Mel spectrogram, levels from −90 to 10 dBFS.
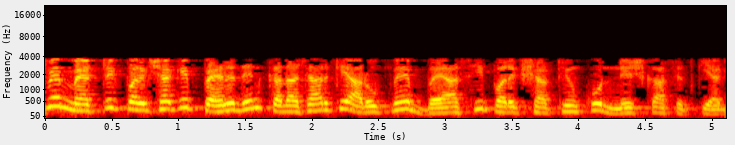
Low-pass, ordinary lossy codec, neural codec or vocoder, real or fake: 3.6 kHz; none; none; real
